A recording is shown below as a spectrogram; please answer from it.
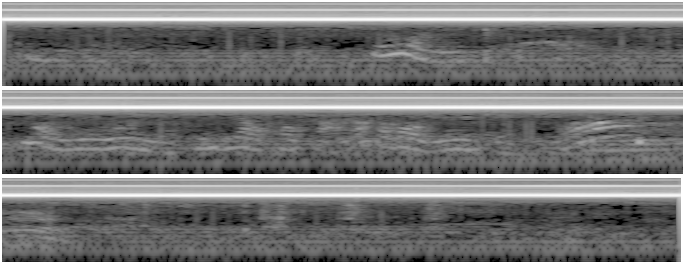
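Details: Cricket singing a constant, sharp, high-pitched trill without gaps, with faint low murmuring sounds in the background.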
